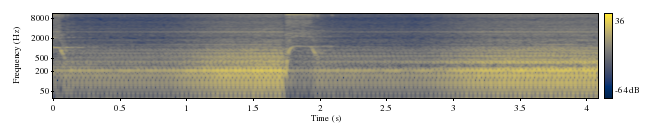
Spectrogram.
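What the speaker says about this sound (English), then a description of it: "This is the air ratchet." A pneumatic air ratchet runs off a Husky 30-gallon air compressor with a steady, loud whir, broken by a short trigger pause before the whirring resumes.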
